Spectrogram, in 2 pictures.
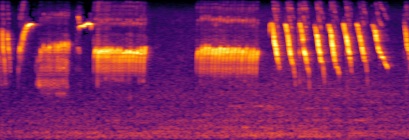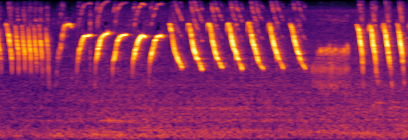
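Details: Belgian canary delivering a rich song of steady buzzy rolls broken by short silences and quick sequences of sharp descending whistles, about four notes a second.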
